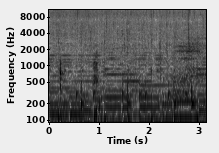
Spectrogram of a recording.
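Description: Pork browns in a hot pan as part of an eggplant dish, giving off a loud, steady sizzle and crackle with some stirring, close up and with no talk over it.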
